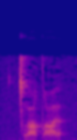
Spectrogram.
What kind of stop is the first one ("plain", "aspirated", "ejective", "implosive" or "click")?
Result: click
